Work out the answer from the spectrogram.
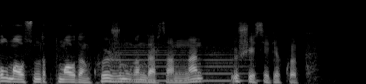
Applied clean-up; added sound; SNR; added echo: neural mask model RNNoise.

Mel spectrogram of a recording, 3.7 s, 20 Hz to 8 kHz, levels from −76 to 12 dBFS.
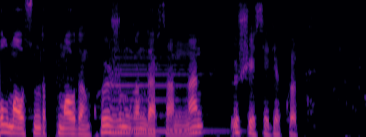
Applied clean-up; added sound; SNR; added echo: classical method spectral subtraction.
